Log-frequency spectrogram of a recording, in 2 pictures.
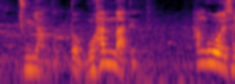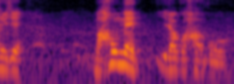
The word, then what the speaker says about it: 무함마드: 그래서 이제 쉽게 알라후를 알라라고 표현하는 것처럼 무함마둔을 무함마드 이렇게 발음할 수 있어요.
